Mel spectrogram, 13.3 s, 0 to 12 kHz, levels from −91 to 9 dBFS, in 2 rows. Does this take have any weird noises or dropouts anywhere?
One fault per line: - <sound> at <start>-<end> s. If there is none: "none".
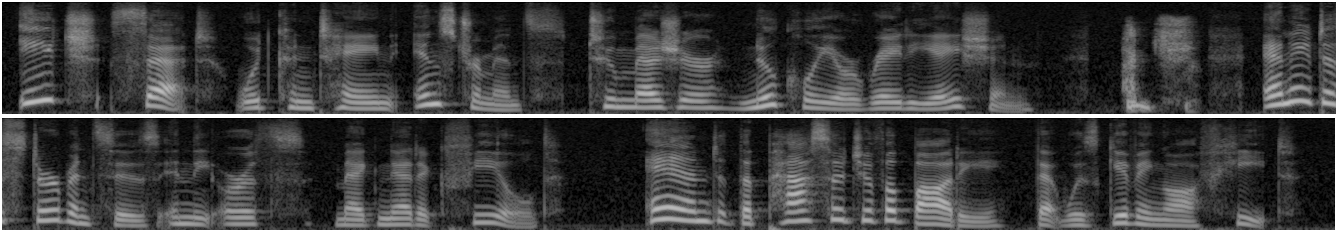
- sneeze at 5.6-6.0 s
